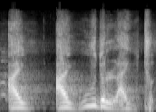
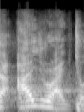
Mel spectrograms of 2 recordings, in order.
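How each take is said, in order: First: Very slow, each word spelled out; slow full form. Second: Said in the usual way. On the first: Shown as a demonstration. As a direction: drag out every word of I would like to. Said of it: "이래 안 하잖아요". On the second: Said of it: "영어도 이제".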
